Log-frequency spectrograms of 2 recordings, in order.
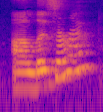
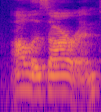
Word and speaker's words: alizarin: this the crimson hue alizarin alizarin somebody said like lizard put the emphasis on the Liz part so alizarin and then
